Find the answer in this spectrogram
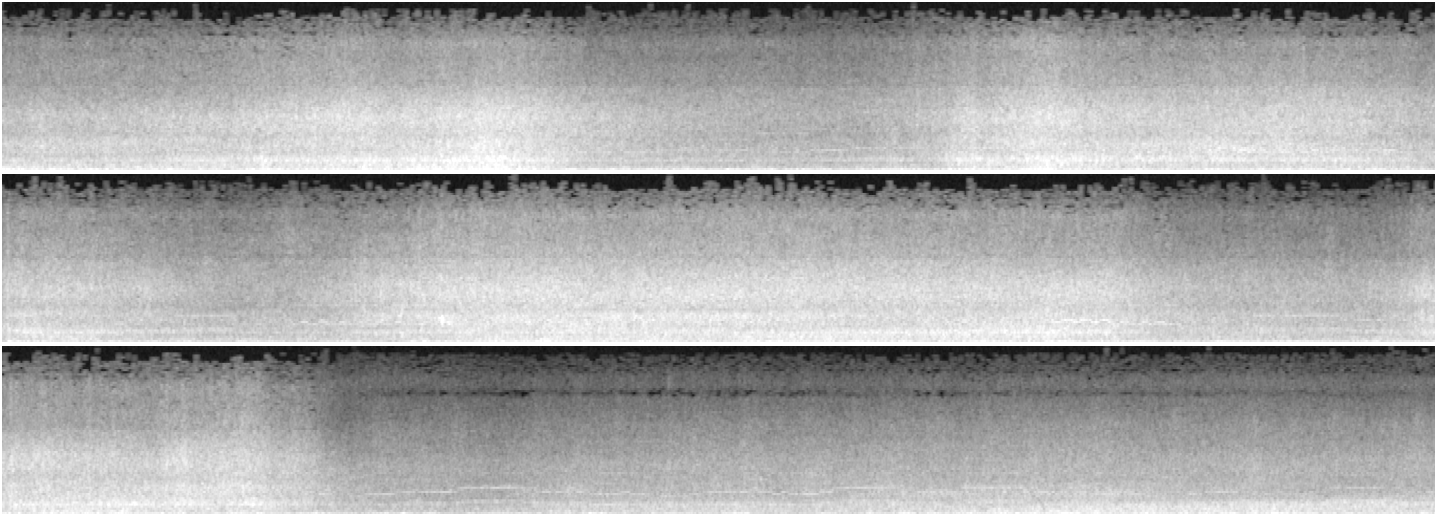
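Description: Surf breaking on a sandy shore, the wash swelling and easing every few seconds, with wind rumbling on the microphone.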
